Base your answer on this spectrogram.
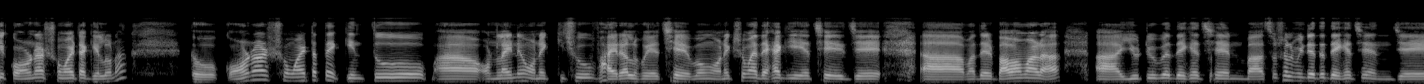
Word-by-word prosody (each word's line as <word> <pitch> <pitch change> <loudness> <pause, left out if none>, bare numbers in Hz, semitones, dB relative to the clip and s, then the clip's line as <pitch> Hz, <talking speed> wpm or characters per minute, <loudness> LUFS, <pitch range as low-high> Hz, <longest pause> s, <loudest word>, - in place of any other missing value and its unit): যে - - +4
করোনার 140 +5 0
সময়টা 150 +1 +3
গেল 130 +1 0
না। - - -8 0.7
তো 125 - -5 0.3
করোনার 215 - +1
সময়টাতে 180 +3 -1 0.2
কিন্তু 145 +2 -4 0.7
আ - - +1 0.4
অনলাইনেও 145 +5 +1
অনেক 140 0 +1
কিছু 145 - -4 0.2
ভাইরাল 135 +3 +4
হয়েছে 130 -1 +1
এবং 135 +2 -6
অনেক 125 - -1
সময় 165 -1 +2
দেখা 150 +3 +7
গিয়েছে 140 +1 0 0.3
যে 130 0 +2 0.6
আ - - +6 0.3
আমাদের 125 +3 -1
বাবা-মারা 150 +3 +4 0.5
আ - - +5 0.3
YouTube 145 +2 -6
এ - - -8
দেখেছেন 140 -1 0 0.2
বা 125 0 +2
সোশ্যাল 190 +5 -4
মিডিয়াতে 165 -1 +2
দেখেছেন 145 0 0 0.2
যে 125 0 0
145 Hz, 140 wpm, -24 LUFS, 135-160 Hz, 0.7 s, দেখা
